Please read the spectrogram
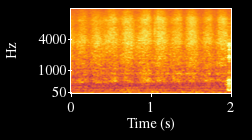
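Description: A whiteboard eraser wiping across the board surface, making a steady rubbing hiss.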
